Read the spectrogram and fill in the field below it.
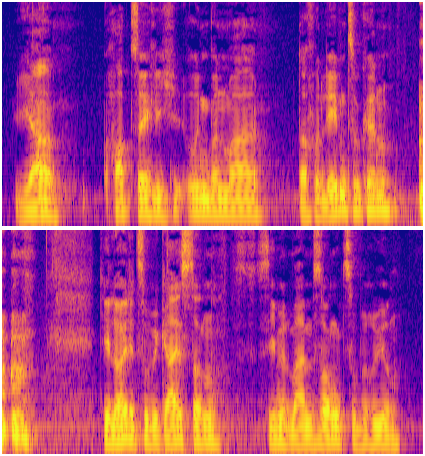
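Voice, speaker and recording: Over noticeable background noise, a man keeps a fairly even intonation and takes long, frequent pauses. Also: medium pitch for a man, moderate pace. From southern Germany, near Stuttgart. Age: 20s. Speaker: singer-songwriter. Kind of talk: self-interview. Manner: casual.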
